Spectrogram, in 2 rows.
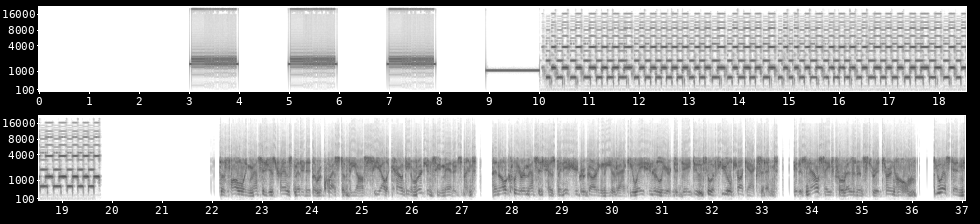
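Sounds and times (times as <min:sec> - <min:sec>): data header bursts: 0:10.0 - 0:19.2.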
